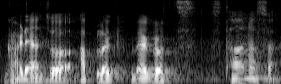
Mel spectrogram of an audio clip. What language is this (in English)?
Konkani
